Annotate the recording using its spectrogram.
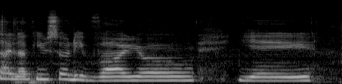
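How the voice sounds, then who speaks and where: A woman speaks with an English accent. Noticeable background noise runs behind her. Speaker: vlogger, animation artist. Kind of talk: casual vlog, answering viewer questions. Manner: animated; fast.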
